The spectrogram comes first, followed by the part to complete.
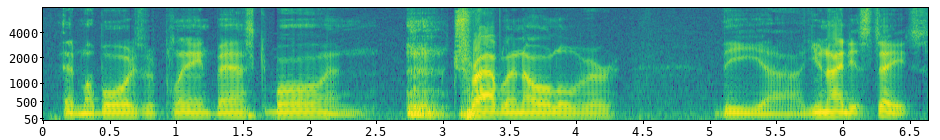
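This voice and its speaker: Over noticeable background noise, a man with a fairly low voice speaks at a fairly slow pace with ordinary pitch variation. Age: 60s. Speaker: panel discussion participant. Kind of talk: panel discussion.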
